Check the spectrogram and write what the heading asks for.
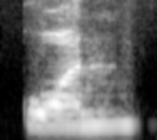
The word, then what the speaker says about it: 关: I made a mistake with 关. It's not W-A-N. Everybody please change this to G-U-A-N. G-U-A-N. 关 first tone. Okay, G-U-A-N. Okay, G-U-A-N. 关 is to shut the door.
